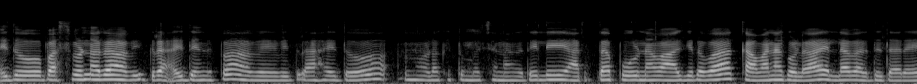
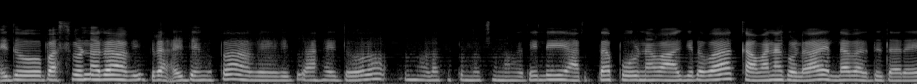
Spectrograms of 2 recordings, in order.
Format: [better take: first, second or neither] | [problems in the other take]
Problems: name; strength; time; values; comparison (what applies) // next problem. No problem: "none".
first | noise reduction (neural separator model SepFormer DNS4)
